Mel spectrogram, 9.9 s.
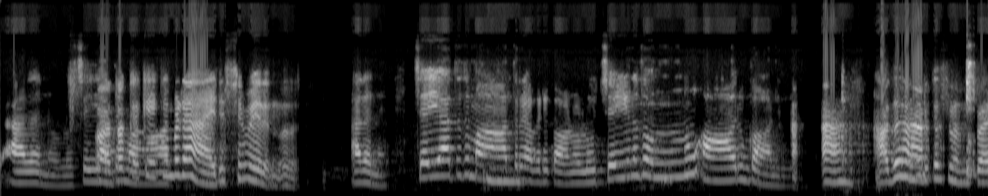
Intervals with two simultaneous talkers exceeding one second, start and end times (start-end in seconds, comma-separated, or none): none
